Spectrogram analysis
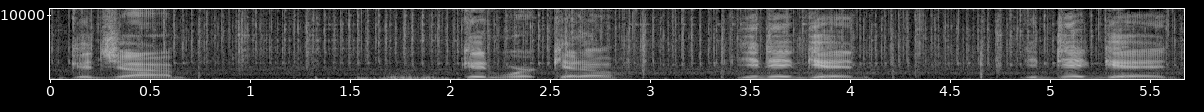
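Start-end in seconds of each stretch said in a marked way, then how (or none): none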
